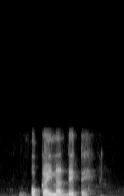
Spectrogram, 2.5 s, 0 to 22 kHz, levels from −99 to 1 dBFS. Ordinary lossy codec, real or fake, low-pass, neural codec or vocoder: Opus, 16 kbps; real; 7.2 kHz; none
